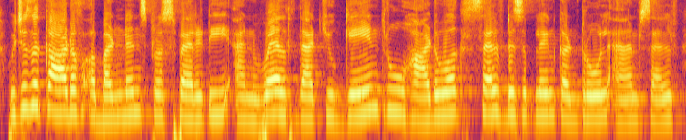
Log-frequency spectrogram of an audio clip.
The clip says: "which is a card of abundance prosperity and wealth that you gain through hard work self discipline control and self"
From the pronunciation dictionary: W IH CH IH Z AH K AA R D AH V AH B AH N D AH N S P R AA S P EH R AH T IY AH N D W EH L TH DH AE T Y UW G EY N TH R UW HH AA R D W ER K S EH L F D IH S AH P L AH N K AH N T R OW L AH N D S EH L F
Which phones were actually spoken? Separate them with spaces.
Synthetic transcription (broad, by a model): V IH CH IH Z AH K AA R D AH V AH B AH N D AH N S P R AA S P EH R AH T IY AH N D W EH L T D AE T Y UW G EY N T R UW HH AA R D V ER K S EH L F D IH S AH P L AH N K AH N T R OW L AH N D S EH L F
